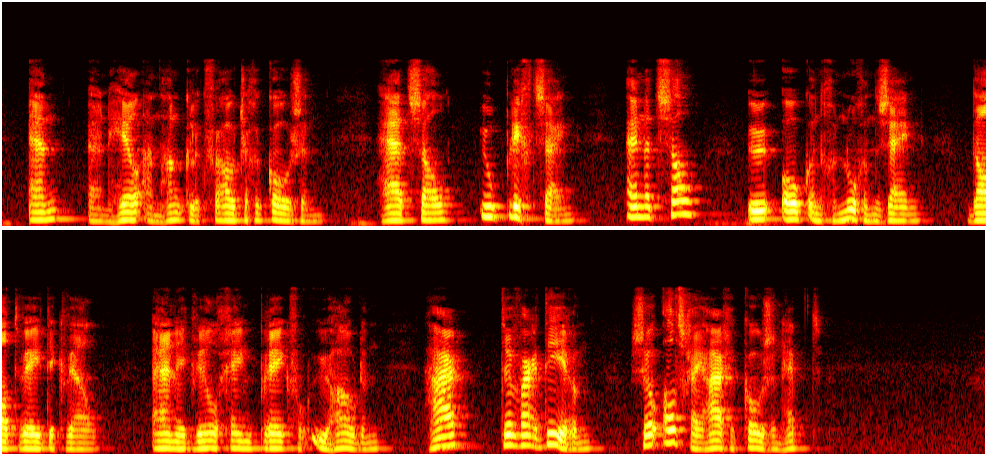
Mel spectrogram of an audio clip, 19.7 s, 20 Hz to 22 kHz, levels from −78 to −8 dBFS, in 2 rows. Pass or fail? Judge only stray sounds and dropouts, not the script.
pass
